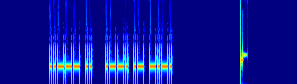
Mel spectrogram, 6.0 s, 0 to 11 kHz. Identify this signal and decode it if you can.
Morse code, heard as a keyed tone, about 30 wpm, 700 Hz. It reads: 2I PAC
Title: Winter Field Day Exchanges Encore 30wpm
